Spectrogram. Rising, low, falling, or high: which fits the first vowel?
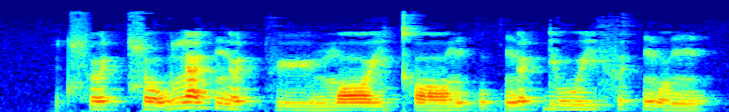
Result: rising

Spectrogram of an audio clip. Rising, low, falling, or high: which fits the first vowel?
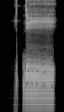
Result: low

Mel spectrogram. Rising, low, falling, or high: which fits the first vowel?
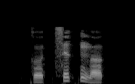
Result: low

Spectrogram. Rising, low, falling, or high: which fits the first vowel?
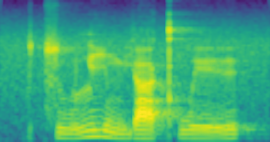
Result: rising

